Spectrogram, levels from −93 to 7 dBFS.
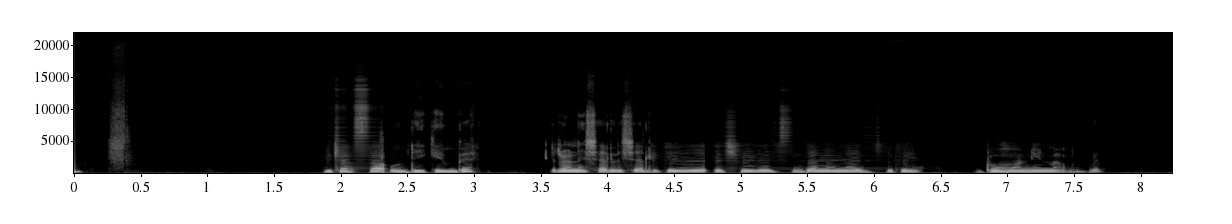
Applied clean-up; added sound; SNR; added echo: neural mask model DeepFilterNet 3.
